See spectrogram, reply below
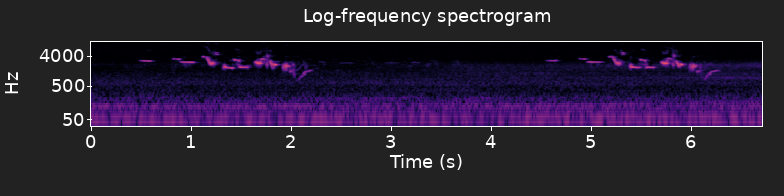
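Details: {'caption': 'Western meadowlark back at Rocky Mountain Arsenal National Wildlife Refuge in spring, stationary near a parked vehicle, giving two matching phrases of bubbly, warbled whistles, each ending in a falling slur, about four seconds apart, with low engine hum.'}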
